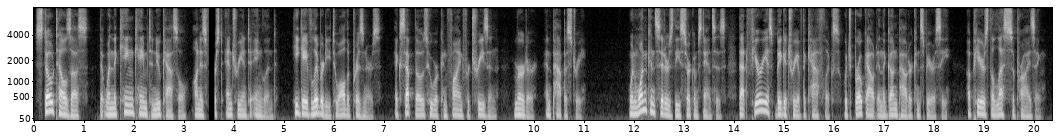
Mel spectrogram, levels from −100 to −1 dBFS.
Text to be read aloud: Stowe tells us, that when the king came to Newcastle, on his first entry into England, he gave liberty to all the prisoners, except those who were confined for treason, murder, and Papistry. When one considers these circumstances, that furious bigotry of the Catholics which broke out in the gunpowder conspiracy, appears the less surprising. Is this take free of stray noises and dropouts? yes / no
no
